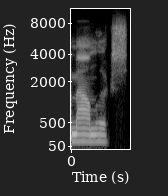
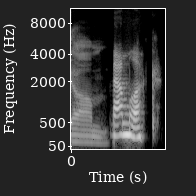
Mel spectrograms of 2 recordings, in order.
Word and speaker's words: Mamluk: And then so anyways, King Louis loses that battle, and as they're running back away from the Mamluks, they Mamluk. That's what I just Googled the pronunciation.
